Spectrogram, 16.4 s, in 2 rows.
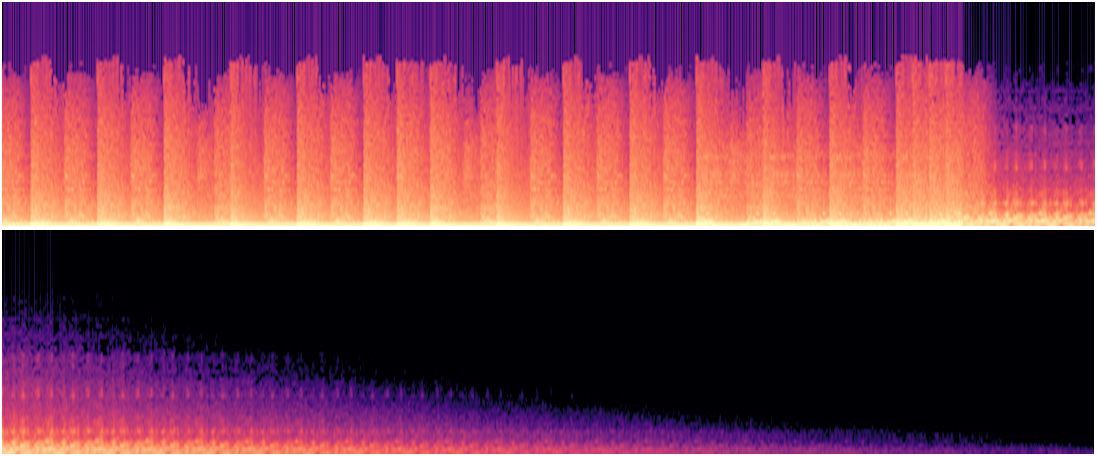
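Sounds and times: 
slowed jumpstyle music: 0.0s - 11.6s.

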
